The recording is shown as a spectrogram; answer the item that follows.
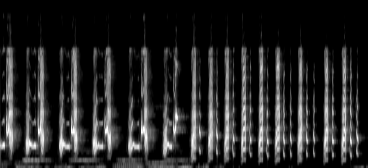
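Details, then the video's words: Long-tailed shrike song of paired harsh scratchy notes that speed up into a quicker series of sharp, high chips toward the end. "CENDET MEWAH ANDALAN Kicau Ocehan"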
